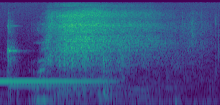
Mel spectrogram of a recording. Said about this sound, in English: The doorbell rings.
